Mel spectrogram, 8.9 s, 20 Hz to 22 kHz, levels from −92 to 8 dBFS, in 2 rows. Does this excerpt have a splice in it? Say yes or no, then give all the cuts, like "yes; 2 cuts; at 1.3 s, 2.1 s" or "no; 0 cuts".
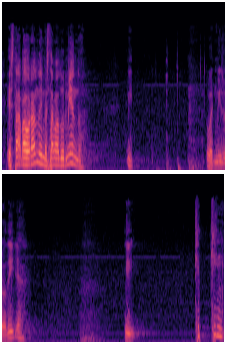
no; 0 cuts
